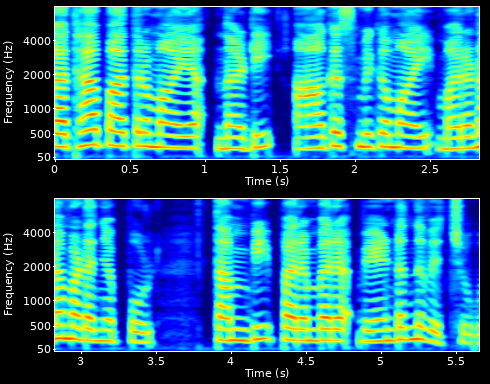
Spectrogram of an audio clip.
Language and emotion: Malayalam, neutral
